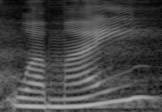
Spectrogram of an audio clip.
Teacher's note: Jaiz boleh berhenti boleh terus naik ada Idgham Bighunnah karena ada nun sukun yang menghadapi huruf ya cara bacanya nun-nya masuk ke ya wamai disertai dengungan tahan punya sifat yang tidak dimiliki huruf lain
